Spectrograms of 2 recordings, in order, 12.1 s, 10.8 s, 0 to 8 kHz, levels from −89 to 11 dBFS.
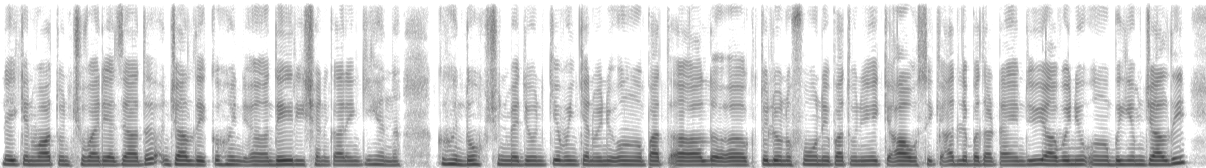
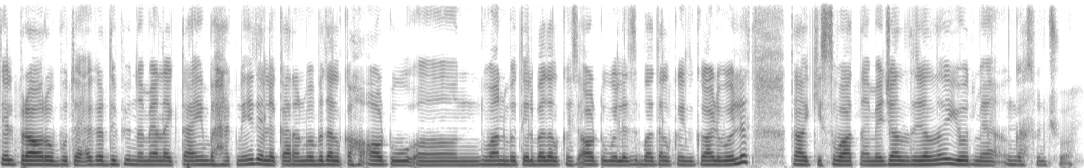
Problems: background sounds at intervals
